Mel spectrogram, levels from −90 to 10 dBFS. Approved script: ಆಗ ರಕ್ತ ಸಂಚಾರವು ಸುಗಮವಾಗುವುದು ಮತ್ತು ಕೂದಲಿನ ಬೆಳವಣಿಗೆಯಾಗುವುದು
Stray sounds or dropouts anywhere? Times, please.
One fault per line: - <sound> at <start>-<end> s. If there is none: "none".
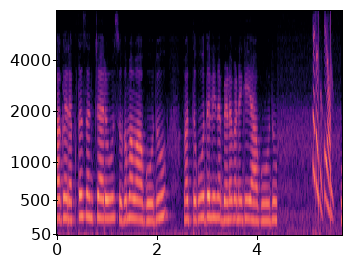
- chirp at 5.1-5.6 s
